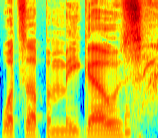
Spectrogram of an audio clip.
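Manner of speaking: put-on southern American accent, put on. Joking about an actor in a show, imitating the actor's southern accent. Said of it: "here he is with a southern accent".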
